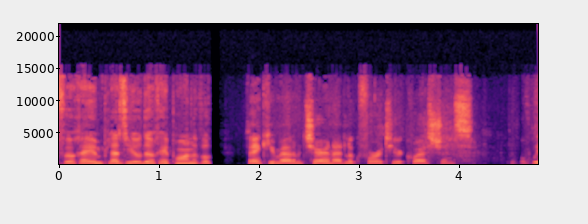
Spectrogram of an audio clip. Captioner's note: speaking in French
